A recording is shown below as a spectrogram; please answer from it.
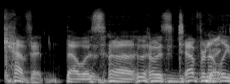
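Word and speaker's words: Kévin: that Kevin is pronounced Kevin that was that was definitely something that they clarified it's written with an accent of course but it's pronounced Kevin there aren't a whole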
